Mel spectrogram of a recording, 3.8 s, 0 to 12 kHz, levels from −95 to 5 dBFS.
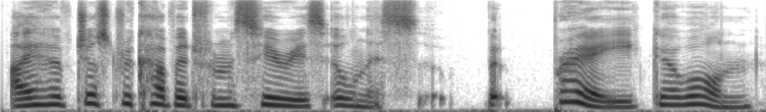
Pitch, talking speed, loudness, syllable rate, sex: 210 Hz, 170 wpm, -17 LUFS, 5.3 syllables/s, female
